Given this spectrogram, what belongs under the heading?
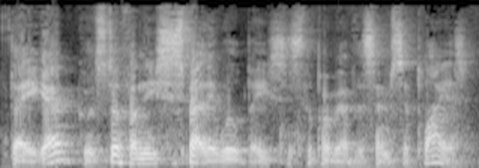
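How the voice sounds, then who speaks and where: A man's voice: low voice, very animated, very fast, darkish tone. A man co-hosting a sports podcast, trading dry, wry banter in casual chat. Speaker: podcast co-host.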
